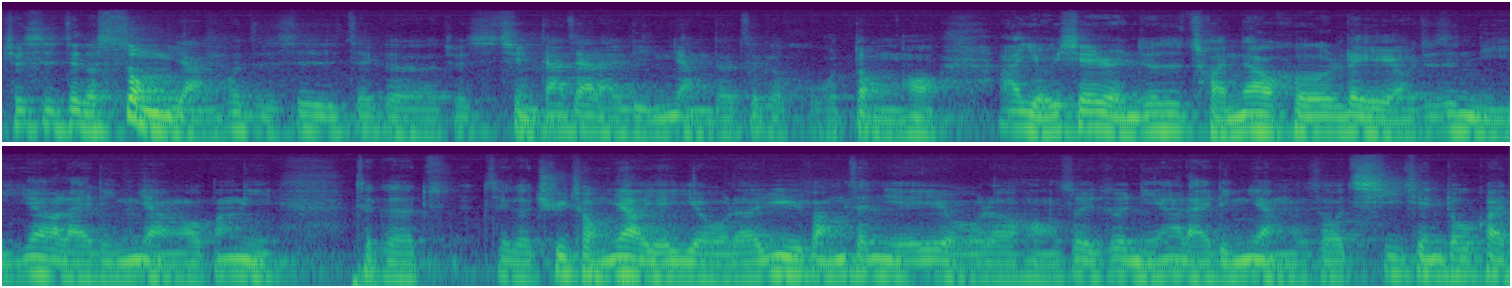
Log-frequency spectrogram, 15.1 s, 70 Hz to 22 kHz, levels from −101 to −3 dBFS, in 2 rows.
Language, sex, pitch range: Chinese, male, 95-115 Hz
